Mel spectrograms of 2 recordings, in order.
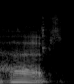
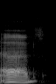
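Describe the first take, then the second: First: The word starts with an H sound. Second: The word starts without an H sound. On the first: This is how Australians say it. "but Australian herbs" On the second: This is how Americans say it. "They're American herbs"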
